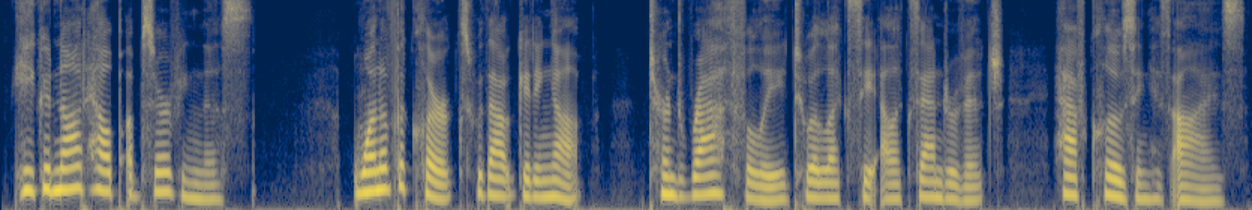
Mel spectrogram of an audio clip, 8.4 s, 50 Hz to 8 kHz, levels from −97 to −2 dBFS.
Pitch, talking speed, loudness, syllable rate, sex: 185 Hz, 160 wpm, -20 LUFS, 5.5 syllables/s, female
